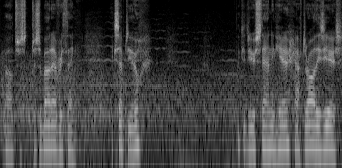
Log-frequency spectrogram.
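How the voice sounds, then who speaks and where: An actor playing an earnest, reassuring persuader in an audio drama, soothing and a little hesitant. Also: male voice, medium pitch, natural voice.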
